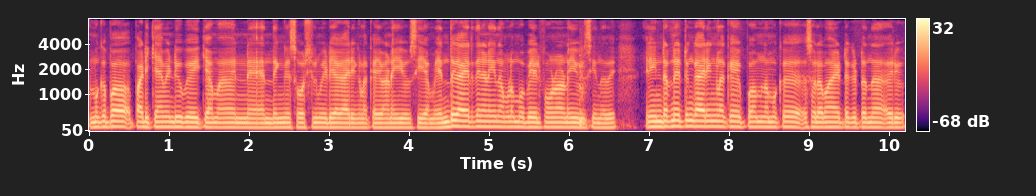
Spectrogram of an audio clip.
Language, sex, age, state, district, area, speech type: Malayalam, male, 18-30, Kerala, Kozhikode, urban, spontaneous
